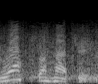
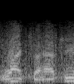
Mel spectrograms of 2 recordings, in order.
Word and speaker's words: Waxahachie: behind the catcher paul richards richards comes from waxahachie he tells me that's the way to pronounce it down in texas we've been calling it waxahachie and we apologize now to every citizen of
